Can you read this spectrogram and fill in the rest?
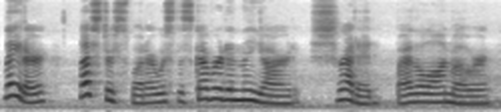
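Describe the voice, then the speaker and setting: A woman reading a children's story aloud in an animated, expressive way, with dramatic emphasis on descriptive words. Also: medium pitch, moderate pace, a little hiss or hum. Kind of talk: expressive picture-book read-aloud.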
